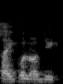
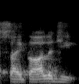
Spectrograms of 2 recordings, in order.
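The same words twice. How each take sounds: First: It is said with a regional Indian pronunciation. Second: It is said with a standard English pronunciation. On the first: The speaker calls it wrong. "हमारी regional language में इसको बोला जाएगा साइकोलॉजी, जबकि ये गलत pronunciation है" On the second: The speaker calls it right. "इसको बोला जाता है साइकोलॉजी"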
